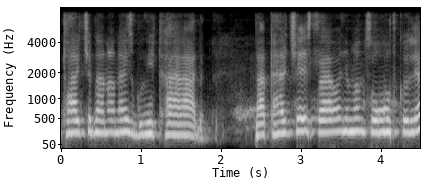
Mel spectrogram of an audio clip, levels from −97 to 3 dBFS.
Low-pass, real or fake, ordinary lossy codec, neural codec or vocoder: 7.2 kHz; fake; none; codec, 24 kHz, 1.5 kbps, HILCodec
